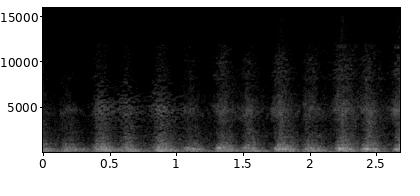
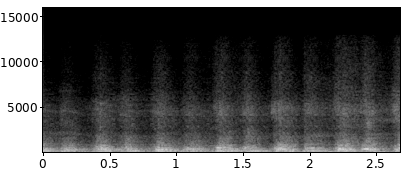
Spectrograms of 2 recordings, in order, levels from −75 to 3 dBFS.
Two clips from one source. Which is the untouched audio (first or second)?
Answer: first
